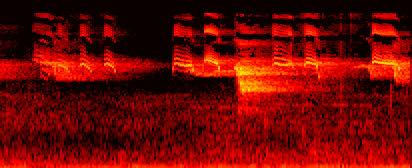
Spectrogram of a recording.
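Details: Early-morning peeping of small chicks: short, high, downward-bending chirps in bursts of three or four, pausing and resuming, with a soft low hum in the background.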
